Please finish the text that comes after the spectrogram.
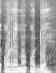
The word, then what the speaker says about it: Oremo Odwe: Is that the correct way to say the name? Yes, the name is Oremo Odwe.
